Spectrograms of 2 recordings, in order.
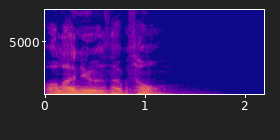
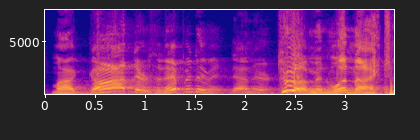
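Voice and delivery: loud, higher, laughing exclamation; hearty amused shout; 4 semitones higher, 10 dB louder than usual. Retold or imitated. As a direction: boom it out while cracking up. Hess roaring with laughter.

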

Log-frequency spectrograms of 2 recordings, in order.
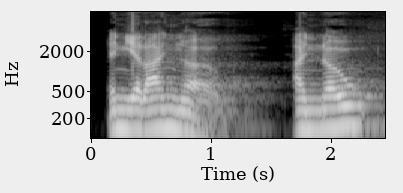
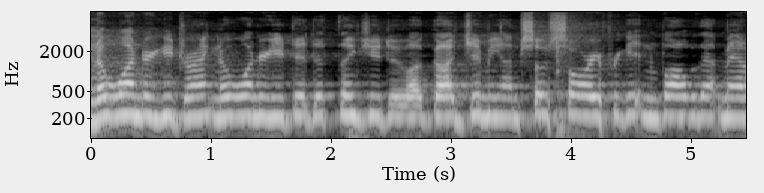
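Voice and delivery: imitating mother crying; 9 semitones higher than usual. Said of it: "And she's crying".

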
